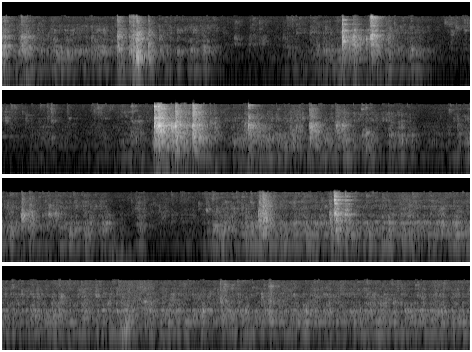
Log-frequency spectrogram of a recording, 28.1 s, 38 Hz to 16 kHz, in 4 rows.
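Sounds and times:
dishes clattering in a sink: 0:00.0 - 0:00.8, 0:01.6 - 0:02.6, 0:04.9 - 0:06.3, 0:08.9 - 0:12.7, 0:14.0 - 0:15.8, 0:17.2 - 0:21.0, 0:21.9 - 0:27.8.

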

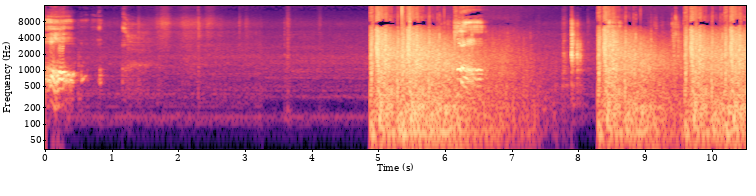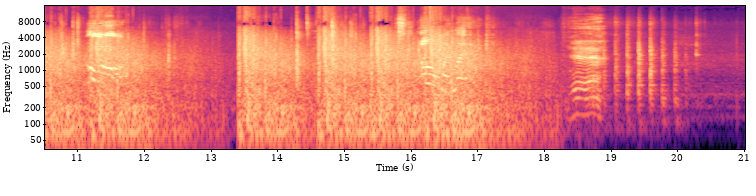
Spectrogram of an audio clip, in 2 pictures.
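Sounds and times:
rapid gunfire: 0:04.9 - 0:07.5, 0:08.3 - 0:18.3.

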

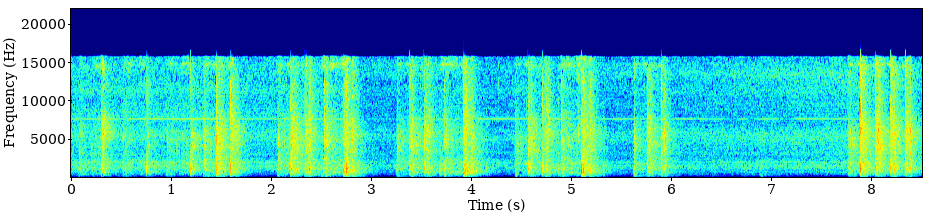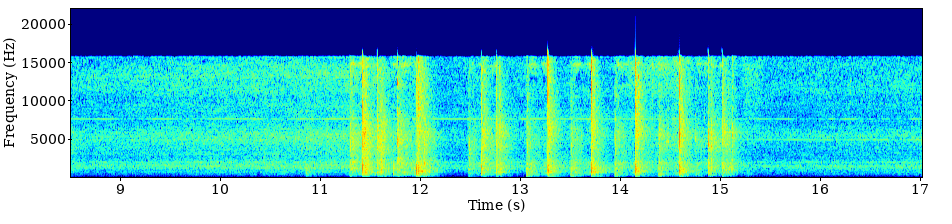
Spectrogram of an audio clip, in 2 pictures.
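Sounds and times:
robot feet tapping on wooden floor: 0:00.1 - 0:06.1, 0:07.8 - 0:08.5, 0:11.3 - 0:15.2.

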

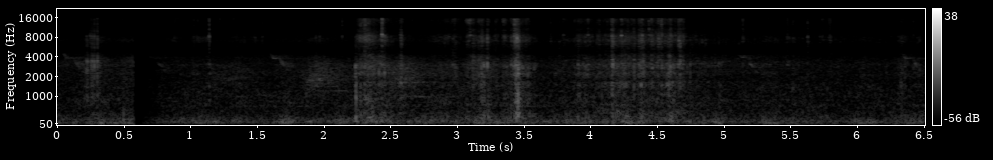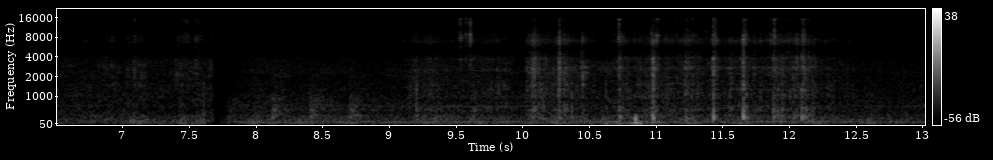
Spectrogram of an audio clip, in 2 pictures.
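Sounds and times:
leaves rustling and crackling: 0:02.2 - 0:07.7, 0:09.1 - 0:12.5.

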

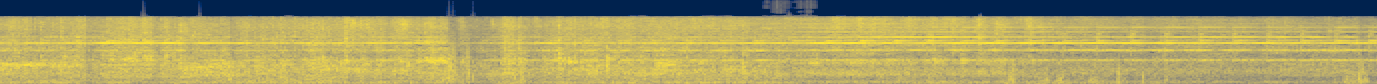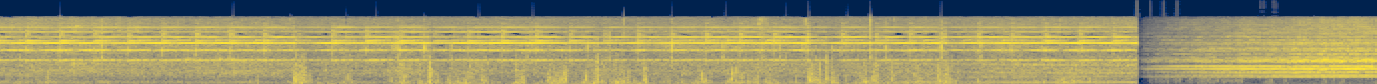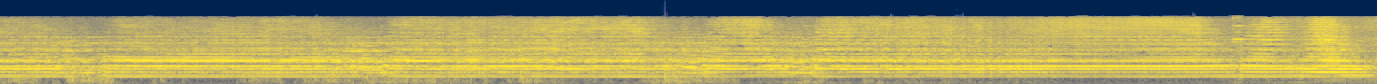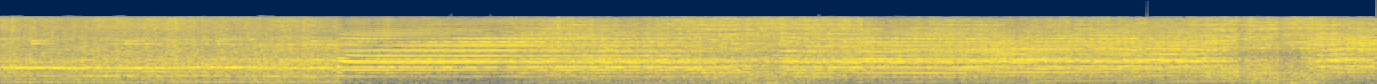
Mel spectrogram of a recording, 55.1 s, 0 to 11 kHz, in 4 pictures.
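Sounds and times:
freight train wheels clicking: 0:00.0 - 0:25.2, 0:36.2 - 0:55.0
train rumble: 0:00.0 - 0:55.0
locomotive air horn: 0:25.2 - 0:53.7, 0:54.4 - 0:55.0.

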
